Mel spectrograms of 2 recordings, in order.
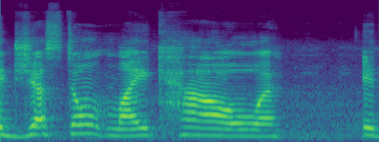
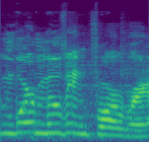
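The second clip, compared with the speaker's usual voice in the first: normal talking voice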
